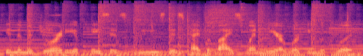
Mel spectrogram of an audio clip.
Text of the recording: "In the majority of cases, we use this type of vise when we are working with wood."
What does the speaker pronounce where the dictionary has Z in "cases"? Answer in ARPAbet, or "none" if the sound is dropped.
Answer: Z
